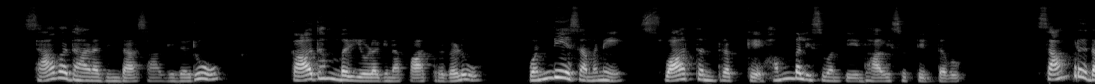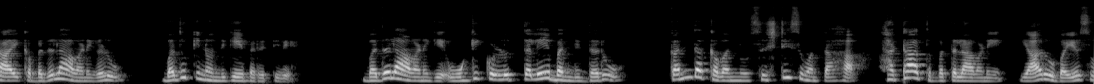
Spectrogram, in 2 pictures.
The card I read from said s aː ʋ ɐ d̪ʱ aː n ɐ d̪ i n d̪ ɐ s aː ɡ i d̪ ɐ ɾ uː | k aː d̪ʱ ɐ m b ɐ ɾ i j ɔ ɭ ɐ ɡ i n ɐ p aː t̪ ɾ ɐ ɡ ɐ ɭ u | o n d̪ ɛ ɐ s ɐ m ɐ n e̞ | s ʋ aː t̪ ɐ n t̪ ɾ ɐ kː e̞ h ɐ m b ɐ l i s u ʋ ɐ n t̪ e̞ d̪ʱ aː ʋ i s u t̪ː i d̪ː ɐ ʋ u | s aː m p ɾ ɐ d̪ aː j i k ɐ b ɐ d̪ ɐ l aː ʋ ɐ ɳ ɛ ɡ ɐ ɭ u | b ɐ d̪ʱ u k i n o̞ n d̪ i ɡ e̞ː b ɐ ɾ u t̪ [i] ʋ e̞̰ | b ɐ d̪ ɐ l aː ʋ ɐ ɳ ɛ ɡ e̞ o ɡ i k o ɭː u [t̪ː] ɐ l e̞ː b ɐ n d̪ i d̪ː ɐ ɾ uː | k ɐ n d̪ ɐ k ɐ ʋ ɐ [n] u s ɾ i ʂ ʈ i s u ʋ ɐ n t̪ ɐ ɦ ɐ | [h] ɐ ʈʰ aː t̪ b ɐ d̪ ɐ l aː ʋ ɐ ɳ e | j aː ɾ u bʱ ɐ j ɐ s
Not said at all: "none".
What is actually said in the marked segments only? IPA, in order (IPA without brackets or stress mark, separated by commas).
i, t̪ː, nː, h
